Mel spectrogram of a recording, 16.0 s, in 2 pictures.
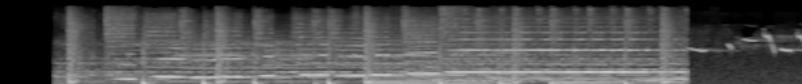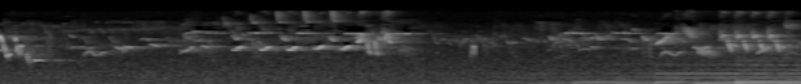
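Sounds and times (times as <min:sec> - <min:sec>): soft music with low notes: 0:00.6 - 0:06.9, 0:13.2 - 0:16.0
birds singing and chirping: 0:06.8 - 0:16.0.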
